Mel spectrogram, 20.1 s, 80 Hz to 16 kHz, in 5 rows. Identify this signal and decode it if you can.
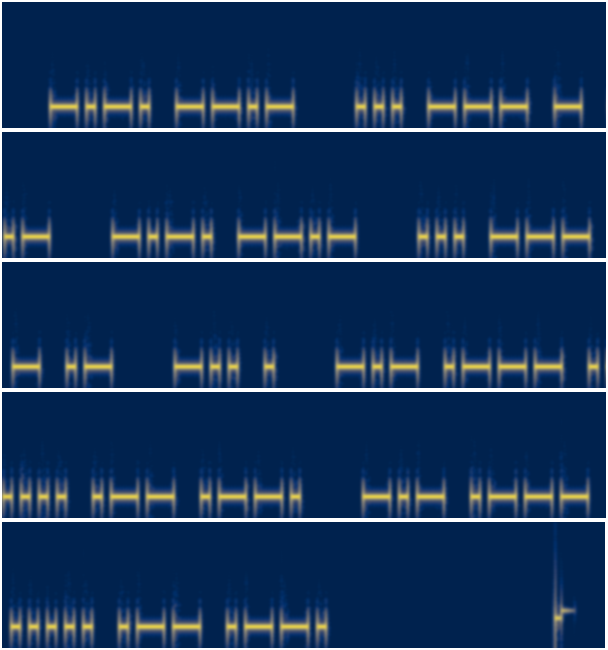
Morse code, heard as a keyed tone, about 20 wpm, 690 Hz. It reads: CQ SOTA CQ SOTA DE KJ5WP KJ5WP
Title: SOTA QSO Practice 20wpm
